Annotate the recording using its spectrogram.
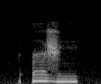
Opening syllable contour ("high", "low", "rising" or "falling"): high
